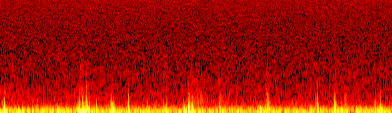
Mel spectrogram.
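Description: Fingertips tap on top of the soft black foam windscreen on a Zoom recorder, making a series of dull, muffled low thumps with almost no ring. The taps sit almost entirely in a deep, boomy low range with nothing bright above, over a faint low rumble like a heartbeat.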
